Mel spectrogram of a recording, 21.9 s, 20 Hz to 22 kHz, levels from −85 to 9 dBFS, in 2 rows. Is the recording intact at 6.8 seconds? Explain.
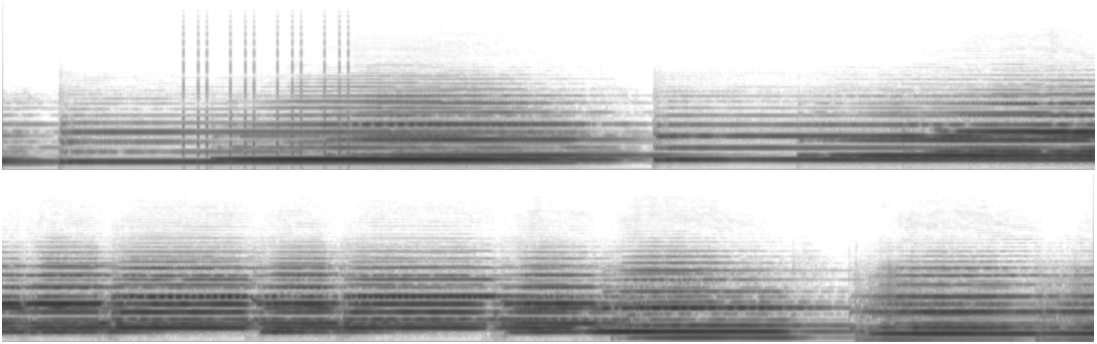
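Yes, the audio is intact at 6.8 seconds, with no dropout, click, distortion or other fault at that moment.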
